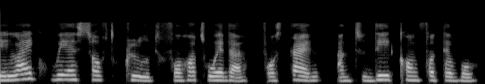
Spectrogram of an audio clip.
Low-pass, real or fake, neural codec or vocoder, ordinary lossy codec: 7.2 kHz; fake; codec, 16 kHz, 2 kbps, FreqCodec, smaller model; none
